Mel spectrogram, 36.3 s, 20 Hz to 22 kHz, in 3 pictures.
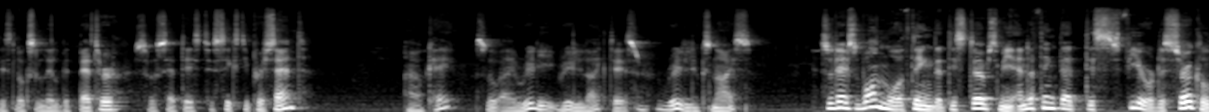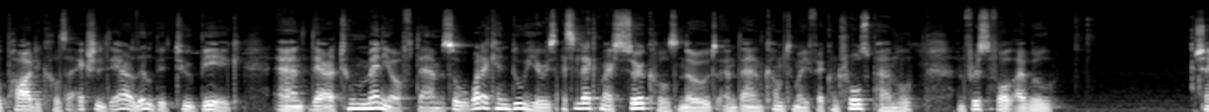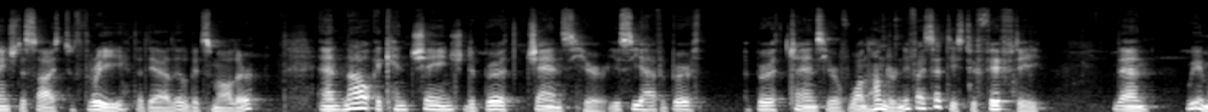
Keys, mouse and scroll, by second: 4.2-5.4 scroll up 1, 5.4-7.2 scroll down 1, 8.1 click, 17.6 click, 19.6-20.9 scroll down 1, 22.7 scroll up 1, 22.9 click, 24.1 3, 24.4 click, 27.6-29.7 scroll down 1, 33.0 click, 33.9-34.3 typing.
